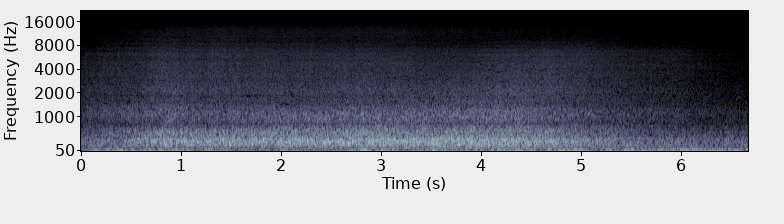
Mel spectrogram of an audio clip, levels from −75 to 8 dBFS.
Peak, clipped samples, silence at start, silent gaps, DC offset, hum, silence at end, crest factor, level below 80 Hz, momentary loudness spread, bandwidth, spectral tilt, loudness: -10 dBFS; under 0.1%; 0 s; none; under 0.1%; none; 0 s; 14 dB; -32 dBFS; 10 LU; 16 kHz; -6.5 dB/octave; -25 LUFS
